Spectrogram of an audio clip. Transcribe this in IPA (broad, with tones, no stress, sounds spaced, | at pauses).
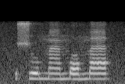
ʃ o˧ m ã˧ m ɔ˧ m a˦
